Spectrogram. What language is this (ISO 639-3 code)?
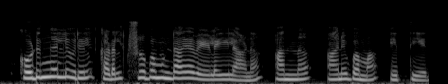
mal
